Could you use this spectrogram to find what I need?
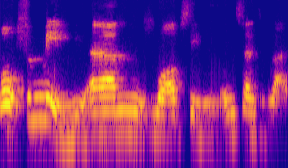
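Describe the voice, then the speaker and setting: A man at a moderate pace with ordinary pitch variation, with music in the background. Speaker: grime artist. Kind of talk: casual interview. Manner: hesitant, many fillers.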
